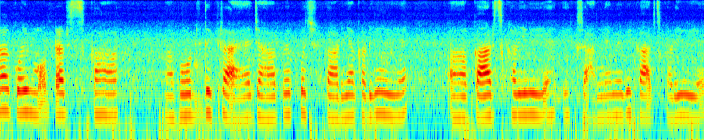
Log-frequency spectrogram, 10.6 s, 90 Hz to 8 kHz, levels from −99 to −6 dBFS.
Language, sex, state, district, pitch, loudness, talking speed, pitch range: Hindi, female, Chhattisgarh, Rajnandgaon, 195 Hz, -24 LUFS, 160 wpm, 185-205 Hz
